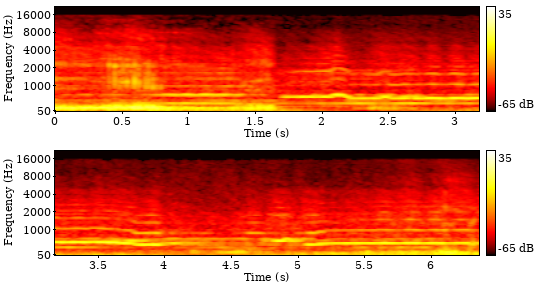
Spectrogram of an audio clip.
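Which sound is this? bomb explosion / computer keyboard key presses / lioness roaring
lioness roaring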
